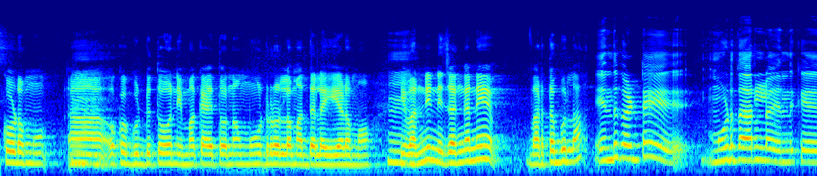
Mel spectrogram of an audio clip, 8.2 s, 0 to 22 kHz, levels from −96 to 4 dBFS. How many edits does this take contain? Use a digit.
1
